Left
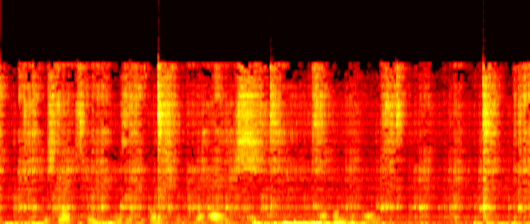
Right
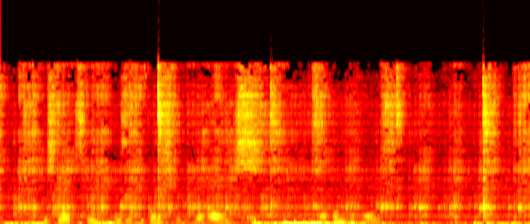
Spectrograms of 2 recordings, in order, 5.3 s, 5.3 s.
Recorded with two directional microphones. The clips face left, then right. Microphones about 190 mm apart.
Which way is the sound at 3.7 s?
35° left (ahead or behind).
